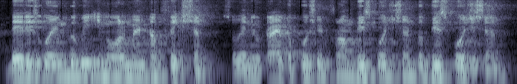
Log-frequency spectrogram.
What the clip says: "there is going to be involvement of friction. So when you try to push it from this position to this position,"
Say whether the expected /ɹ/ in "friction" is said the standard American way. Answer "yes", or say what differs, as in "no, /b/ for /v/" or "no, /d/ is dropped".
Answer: no, /ɹ/ is dropped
